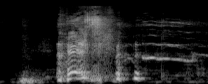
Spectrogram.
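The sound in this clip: A single loud sneeze bursts out after a short breathy buildup, followed by a softer voiced, breathy tail.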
